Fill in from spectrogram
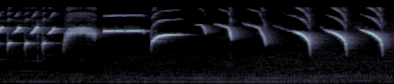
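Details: A Belgian canary sings a short run of quick chirps, a sustained high whistle, then a series of loud descending swept notes repeated about every quarter second.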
